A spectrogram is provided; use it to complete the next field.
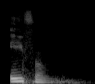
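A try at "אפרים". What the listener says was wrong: So again, there's the E sound. There's no E sound in the Hebrew. It's abagada, and then there's no fa sound.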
